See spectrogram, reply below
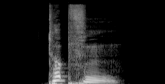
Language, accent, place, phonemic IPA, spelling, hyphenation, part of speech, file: German, Germany, Berlin, /ˈtʊpfən/, Tupfen, Tup‧fen, noun, De-Tupfen.ogg
- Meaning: 1. fleck (small spot), speck, spot 2. dative plural of Tupf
